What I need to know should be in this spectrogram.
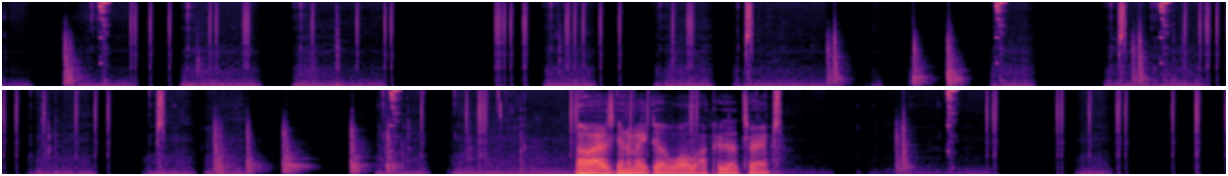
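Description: Short soft clicks sound as items are moved between slots.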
